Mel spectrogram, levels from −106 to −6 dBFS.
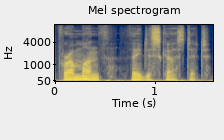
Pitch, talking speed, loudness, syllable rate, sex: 110 Hz, 225 wpm, -16 LUFS, 5.8 syllables/s, male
